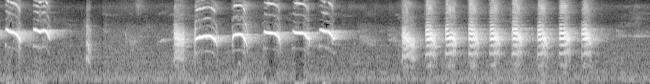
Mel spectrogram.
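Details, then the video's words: Female grey-cheeked bulbul from Medan, Sumatra, calling to set off a male's song: two whistles, a row of five downward-bending whistled notes, then nine quick harsh chattering notes in an even rhythm. "Cucak Jenggot Medan Betina Ini Bikin CJM Jantan langsung Koar Koar"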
